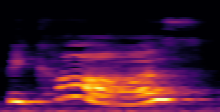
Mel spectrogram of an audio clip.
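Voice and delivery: group shout. A narrator's reading. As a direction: call it out together. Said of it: "shouted Lindy".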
